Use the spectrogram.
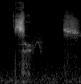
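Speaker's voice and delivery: breathy whisper in awe. Real, not acted. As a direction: whisper it as the scene turns serious. Reacting to dramatic cutscene.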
